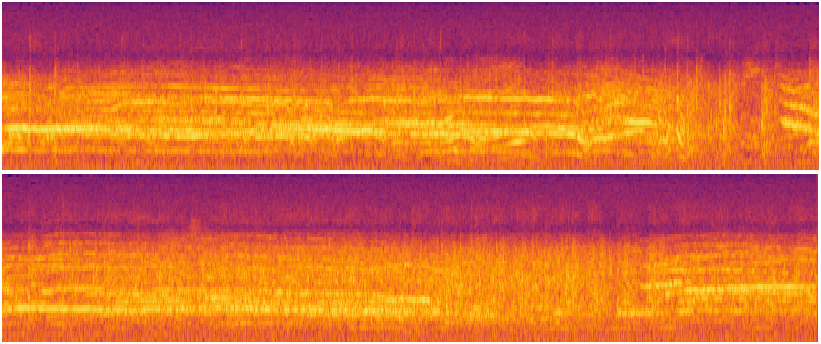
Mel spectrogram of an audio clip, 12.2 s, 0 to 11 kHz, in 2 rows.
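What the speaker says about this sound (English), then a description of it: "you will give your applause for the worst dressed" A studio audience on a 1990 daytime talk show applauds and cheers loudly and continuously, with whoops and crowd chatter mixed in beneath voices speaking over it.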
